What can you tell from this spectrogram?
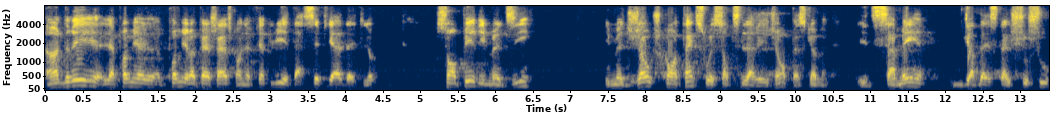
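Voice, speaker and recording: A man with a dark, mellow tone and a fairly high pitch talks at a fairly slow pace, with long, frequent pauses. His intonation is lively. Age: 70s. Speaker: hockey team owner and businessman. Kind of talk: casual interview.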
